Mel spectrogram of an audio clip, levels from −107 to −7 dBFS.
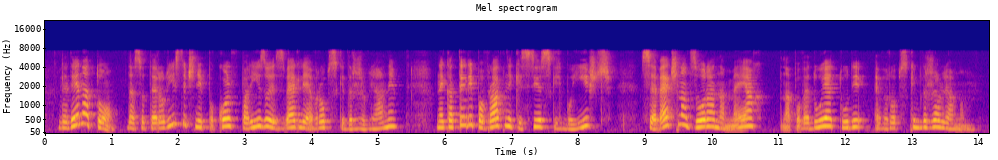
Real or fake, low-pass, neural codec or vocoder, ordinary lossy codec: real; 7.2 kHz; none; none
